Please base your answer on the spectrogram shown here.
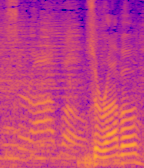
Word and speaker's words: Saravo: No, no, pronounce it for me. Saravo. Saravo?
